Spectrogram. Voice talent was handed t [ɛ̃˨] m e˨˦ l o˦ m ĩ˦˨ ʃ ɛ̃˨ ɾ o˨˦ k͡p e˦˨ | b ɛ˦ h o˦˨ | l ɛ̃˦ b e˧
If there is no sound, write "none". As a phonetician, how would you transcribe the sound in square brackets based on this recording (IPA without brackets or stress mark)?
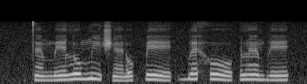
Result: ɛ̃˨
